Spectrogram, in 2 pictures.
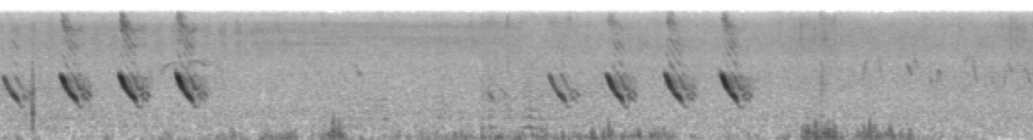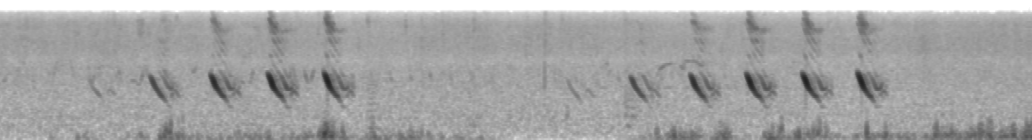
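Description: Male red-lored whistler singing: four phrases about four seconds apart, each a quick run of four loud whistled notes that each slur downward in pitch.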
